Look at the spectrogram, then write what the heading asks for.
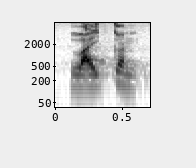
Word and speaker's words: lichen: Litmus हमारा सबसे ज़्यादा यूज़ होने वाला इंडिकेटर है, जिसको लाइकन, LICHEN बोलते तो बच्चों लाइकन है, लेकिन कुछ टीचर्स इसको लिचन प्रोनाउंस कर देते हैं.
